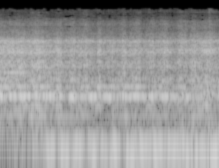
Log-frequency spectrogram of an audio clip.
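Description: Glam-metal band playing live through a festival PA, with electric guitar, bass and drums. A held note fades over the first second and a half while heavy bass comes in about half a second in.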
